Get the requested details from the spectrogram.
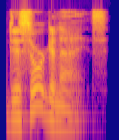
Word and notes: disorganize: British English

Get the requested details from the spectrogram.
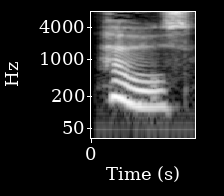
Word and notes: hose: British English

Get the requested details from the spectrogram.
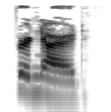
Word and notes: bernard: British English

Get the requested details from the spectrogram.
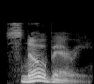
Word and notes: snowberry: British English

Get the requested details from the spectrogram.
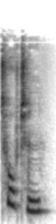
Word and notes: tauten: British English

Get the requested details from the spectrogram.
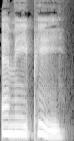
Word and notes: mep: British English

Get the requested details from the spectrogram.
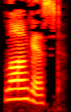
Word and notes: longest: British English

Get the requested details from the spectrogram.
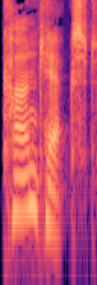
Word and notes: context: American English

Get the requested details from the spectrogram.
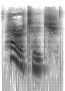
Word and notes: heritage: British English

